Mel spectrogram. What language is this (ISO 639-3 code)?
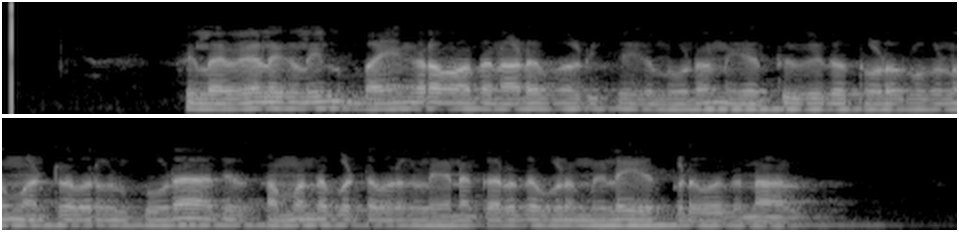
tam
